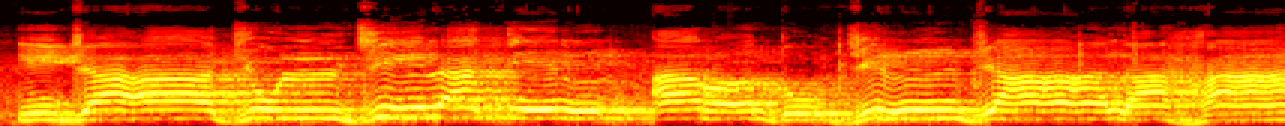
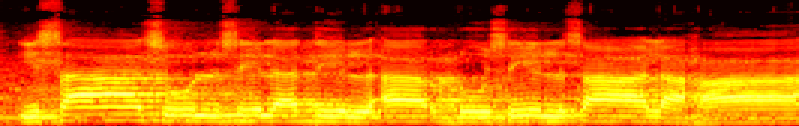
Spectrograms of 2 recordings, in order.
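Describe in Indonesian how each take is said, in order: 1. Bunyi z dilafalkan sebagai j. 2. Bunyi z dilafalkan sebagai s. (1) "Semua dibuat pula huruf jim" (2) "Semua dibuat huruf S"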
